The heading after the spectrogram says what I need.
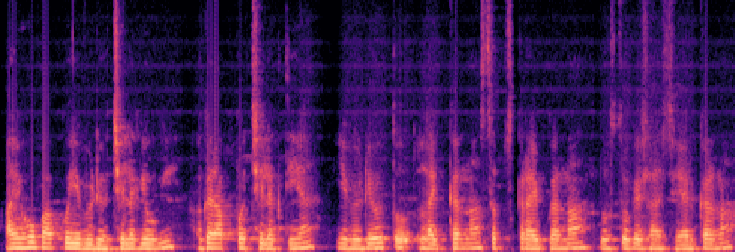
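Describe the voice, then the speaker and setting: A man teaching English pronunciation in a video lesson. He sounds out each vowel slowly and keeps asking the listener questions to check they follow. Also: on the high side, little pitch movement, warm tone, rough recording.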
